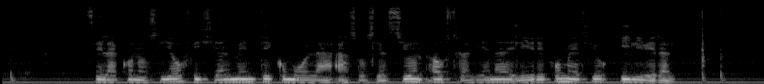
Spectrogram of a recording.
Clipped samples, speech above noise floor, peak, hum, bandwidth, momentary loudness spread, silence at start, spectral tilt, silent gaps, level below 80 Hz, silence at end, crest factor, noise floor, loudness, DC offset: under 0.1%; 23 dB; -14 dBFS; none; 15.5 kHz; 12 LU; 0.05 s; -8 dB/octave; none; -58 dBFS; 0.05 s; 16 dB; -52 dBFS; -30 LUFS; under 0.1%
